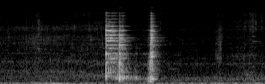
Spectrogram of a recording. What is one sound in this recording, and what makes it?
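A metal pot lid clanks against a pot.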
